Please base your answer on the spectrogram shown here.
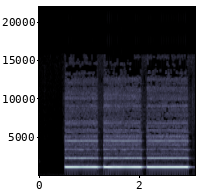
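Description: Tin whistle playing a D sharp, three sustained, clear, pure tones separated by brief breaks, close and loud with nothing else around them.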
